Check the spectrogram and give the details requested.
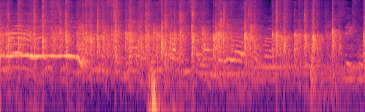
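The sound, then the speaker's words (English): An audience claps steadily for Jesus Christ for several seconds, a dense, continuous patter of many hands, with raised voices rising above the applause. “Oh, if you are clapping, do it better for Jesus Christ.”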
